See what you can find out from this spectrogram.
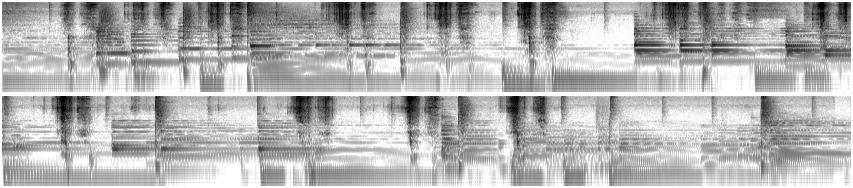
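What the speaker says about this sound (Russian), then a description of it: "Нарезаем." A knife finely chopping a bunch of green onions on a board, rapid irregular bursts of crisp taps and scraping strokes, close and fairly quiet, with soft music playing underneath.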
